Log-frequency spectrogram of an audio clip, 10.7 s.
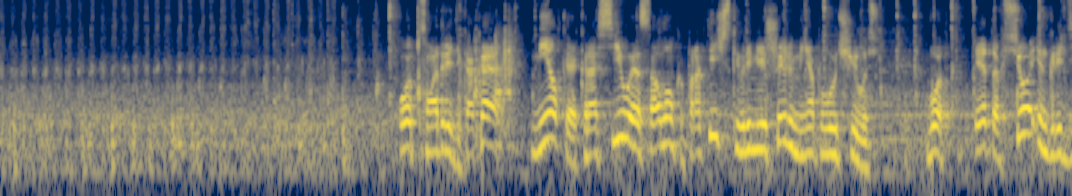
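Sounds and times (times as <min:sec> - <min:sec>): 
zucchini being cut on a julienne grater: 0:00.0 - 0:03.7, 0:06.4 - 0:10.7
speech: 0:04.0 - 0:10.7.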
